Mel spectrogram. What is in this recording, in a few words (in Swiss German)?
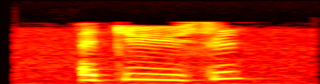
"dusel", Bas Rhin; vin; Ville Bas-Rhin Strasbourg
